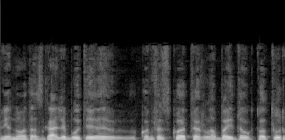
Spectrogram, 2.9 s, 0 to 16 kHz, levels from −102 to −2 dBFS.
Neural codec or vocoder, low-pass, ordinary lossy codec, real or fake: codec, 24 kHz, 3 kbps, HILCodec; 10.8 kHz; AAC, 48 kbps; fake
